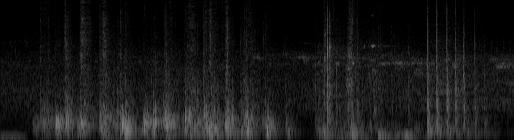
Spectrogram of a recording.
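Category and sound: household object, knocking on a door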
